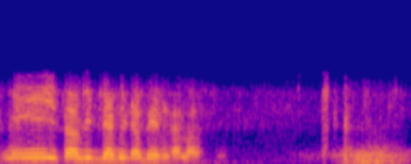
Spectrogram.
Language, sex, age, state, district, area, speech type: Marathi, male, 30-45, Maharashtra, Akola, urban, conversation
